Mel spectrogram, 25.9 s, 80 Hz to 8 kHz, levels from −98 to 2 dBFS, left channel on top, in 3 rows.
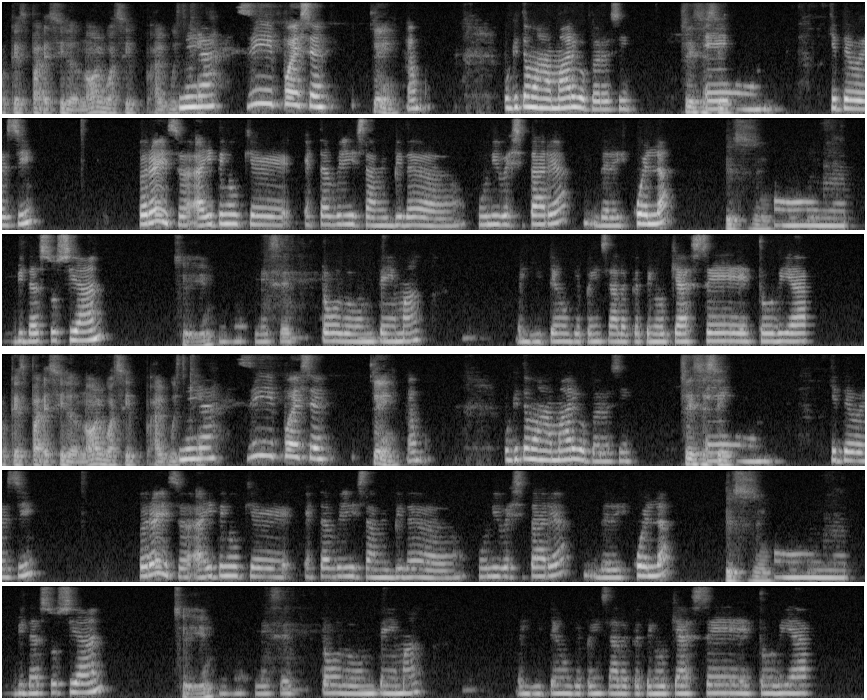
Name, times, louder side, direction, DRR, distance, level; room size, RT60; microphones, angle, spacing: voice 1, 0.0-1.8 3.7-4.0 6.8-7.3 15.9-16.4 19.0-19.4, right 2 dB, 25° right, 0.5 m, -30 dB
voice 2, 1.8-3.3 4.1-4.2 5.0-6.3 7.0-7.7 8.3-9.0 10.0-15.3 16.4-18.3 19.4-21.5 21.9-22.0 22.4-25.3, left 4 dB, 60° left, 0.6 m, -25 dB
3.8 x 2.2 x 2.9 m
head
